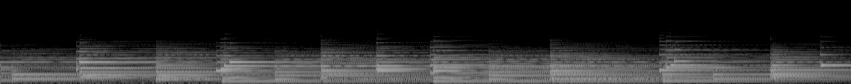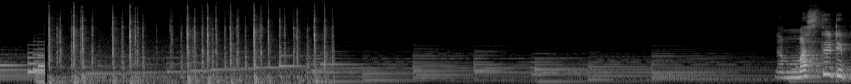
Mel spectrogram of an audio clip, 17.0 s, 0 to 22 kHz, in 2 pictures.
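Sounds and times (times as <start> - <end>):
soft piano chords: 0.0 - 17.0
rapid sharp clicks: 9.0 - 11.9.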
